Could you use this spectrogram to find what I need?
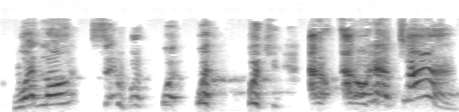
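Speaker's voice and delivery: high, sputtering disbelief; flustered protest. Retold or imitated. Telling God she has no time, high flustered sputter. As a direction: stammer out a panicked no.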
